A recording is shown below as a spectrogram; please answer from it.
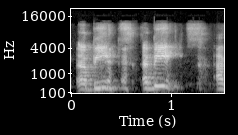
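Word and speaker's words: apizza: a at the beginning first of all it's pronounced a piece right a beets a beet a b right a b that's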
